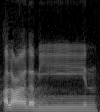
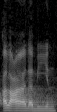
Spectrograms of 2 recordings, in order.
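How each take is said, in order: First: The vowel before the final n is held moderately long. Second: The vowel before the final n is held briefly. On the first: "Atau empat harokat sekalian" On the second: "kalau dua harokat"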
